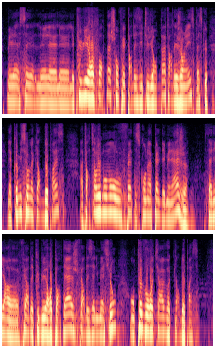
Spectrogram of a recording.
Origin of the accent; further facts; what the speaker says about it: Hauts-de-France, France; Je viens du Nord, à côté de Calais. Enfin, une centaine de kilomètres de Calais, mais j'y vais assez souvent.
